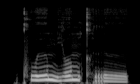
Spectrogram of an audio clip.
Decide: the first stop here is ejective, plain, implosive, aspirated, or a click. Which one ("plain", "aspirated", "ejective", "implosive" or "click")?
aspirated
